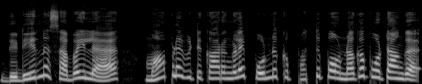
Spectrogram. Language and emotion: Tamil, surprised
